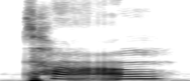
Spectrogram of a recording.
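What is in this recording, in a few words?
"cang", Mandarin Chinese, third tone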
